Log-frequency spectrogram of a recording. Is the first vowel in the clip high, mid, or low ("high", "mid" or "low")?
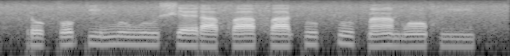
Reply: mid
